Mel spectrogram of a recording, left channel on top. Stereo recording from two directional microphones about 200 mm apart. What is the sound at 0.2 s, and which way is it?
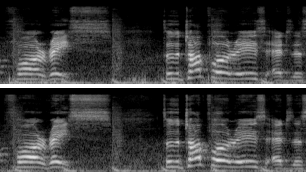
Speech, 15° left (ahead or behind).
